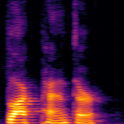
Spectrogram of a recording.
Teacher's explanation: they don't pronounce the th, it will always be a hard t sound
